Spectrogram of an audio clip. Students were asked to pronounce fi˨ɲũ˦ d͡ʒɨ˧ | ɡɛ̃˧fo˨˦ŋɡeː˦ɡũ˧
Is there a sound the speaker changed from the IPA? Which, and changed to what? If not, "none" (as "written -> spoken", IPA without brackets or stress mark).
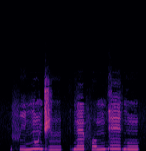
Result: none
